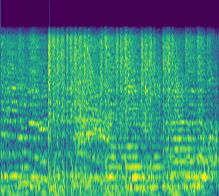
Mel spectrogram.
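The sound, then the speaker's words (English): Gunfire in a Rambo film battle scene: rapid, loud bursts of automatic fire and many sharp shots over sustained music, without pause. “Rambo leaps out of the hut and joins Ko, who fires on Tay. As the Russians and Tay's guards scramble, Ko shoots a turret gunner as Rambo fells a guard.”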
